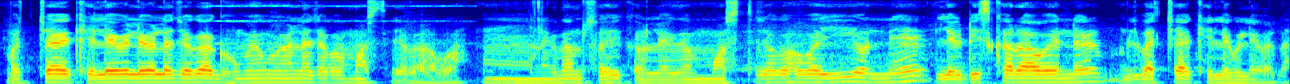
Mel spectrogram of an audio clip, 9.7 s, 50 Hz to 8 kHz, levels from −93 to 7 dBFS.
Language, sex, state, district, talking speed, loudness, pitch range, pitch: Bajjika, male, Bihar, Vaishali, 155 wpm, -24 LUFS, 125-135 Hz, 130 Hz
